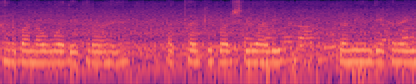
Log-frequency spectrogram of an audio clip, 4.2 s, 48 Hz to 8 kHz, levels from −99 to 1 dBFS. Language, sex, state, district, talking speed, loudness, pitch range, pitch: Hindi, male, Maharashtra, Nagpur, 185 wpm, -25 LUFS, 180-185 Hz, 185 Hz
